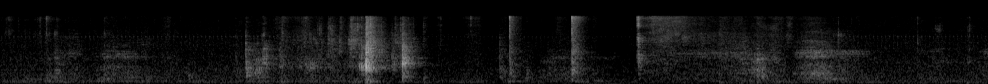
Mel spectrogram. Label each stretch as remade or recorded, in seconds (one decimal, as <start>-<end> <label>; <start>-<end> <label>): 0.0-9.9 recorded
